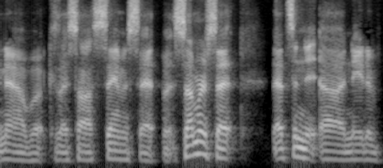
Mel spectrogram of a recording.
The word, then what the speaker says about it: Samoset: reasons I like the fact that we have Samoset Road is whenever I'm describing where I live on the telephone, people always mistake it for Somerset. And so I have to respell it and say, no, it's Samosет.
